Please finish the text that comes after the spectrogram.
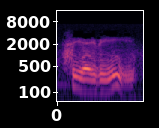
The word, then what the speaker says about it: cave: For myself, I equate cave with the Latin word spelled the same way, C-A-V-E, but pronounced cave. It means beware.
